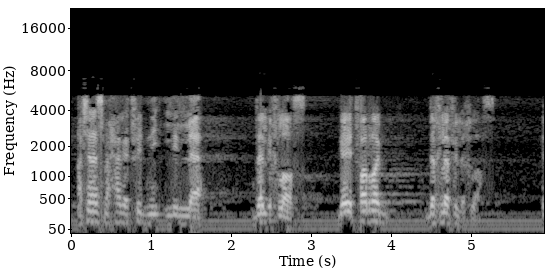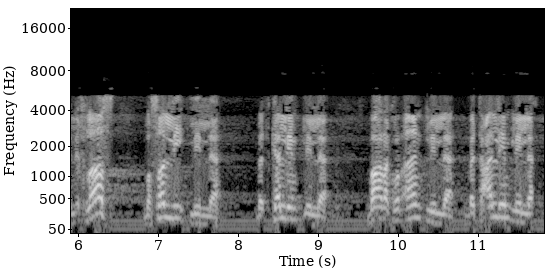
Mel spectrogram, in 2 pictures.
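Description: Husky Egyptian preacher in an echoing hall. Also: male voice, quick pace, pauses often. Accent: Egyptian Arabic. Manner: lively, rising to emphatic peaks, then dropping low; asks the audience questions. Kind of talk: Islamic sermon. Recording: husky voice, long hall reverb, dull lo-fi sound.

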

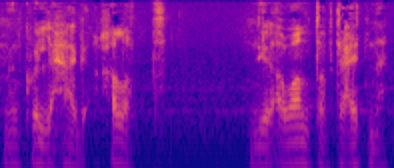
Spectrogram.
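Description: A man with an Egyptian accent giving a live religious lesson, repeating key phrases and dropping from forceful emphasis into hushed tones. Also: deep voice, little pitch movement, fast, slightly rough, muffled recording. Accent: Egyptian Arabic. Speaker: religious teacher.

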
